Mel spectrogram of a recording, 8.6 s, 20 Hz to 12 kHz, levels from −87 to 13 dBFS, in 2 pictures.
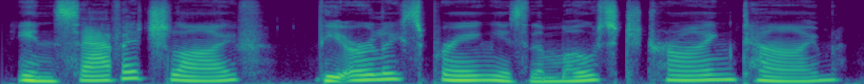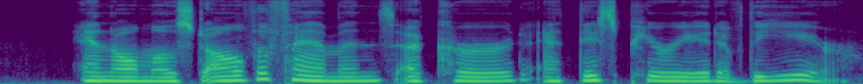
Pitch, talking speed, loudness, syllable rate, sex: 175 Hz, 160 wpm, -16 LUFS, 4.2 syllables/s, female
